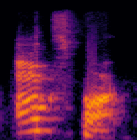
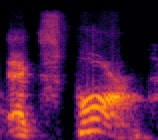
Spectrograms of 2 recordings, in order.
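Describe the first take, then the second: First: "export" with the first syllable punched higher; stress on first syllable. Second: "export" with the weight on the last syllable; stress on second syllable. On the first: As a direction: hit the start of "export". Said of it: "it will sound, uh, strange or uncommon". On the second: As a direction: lean on the end of "export". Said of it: "not export". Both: Shown as a demonstration.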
